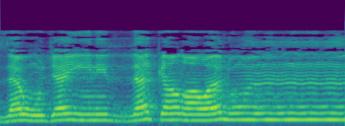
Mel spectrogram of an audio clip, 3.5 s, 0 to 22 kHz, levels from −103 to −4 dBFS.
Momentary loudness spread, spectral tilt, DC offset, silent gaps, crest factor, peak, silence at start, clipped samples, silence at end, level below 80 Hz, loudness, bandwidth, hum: 6 LU; -5.5 dB/octave; under 0.1%; none; 16 dB; -6 dBFS; 0 s; under 0.1%; 0 s; -70 dBFS; -21 LUFS; 8.4 kHz; none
